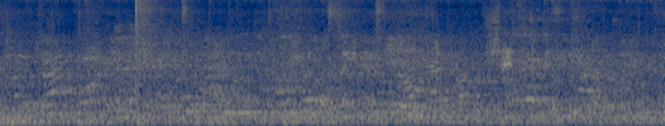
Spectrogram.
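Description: A crowd of children and adults chatter and call out in a large echoing hall.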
